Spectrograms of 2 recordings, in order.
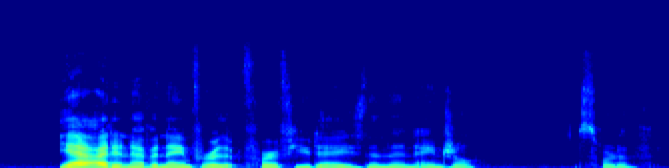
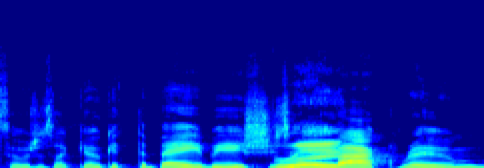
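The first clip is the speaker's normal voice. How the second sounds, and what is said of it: Put-on English accent. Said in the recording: “I go into the English accent mode”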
